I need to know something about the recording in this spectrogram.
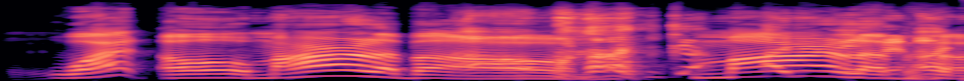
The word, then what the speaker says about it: Marylebone: And then the answer she gave was, and she pronounced it this way, Marie Le Bon. Shut up. Seriously, that's how she said it. And I was like, what? Oh, Marylebone.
